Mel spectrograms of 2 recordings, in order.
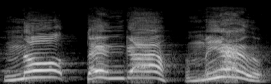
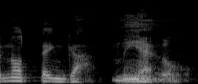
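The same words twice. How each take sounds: First: Loud, high, slow preacher's shout; rousing exhortation. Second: Low, soft, slow reassurance; calm prophet. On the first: Real, not acted. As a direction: hammer each word out to the congregation. Preacher exhorts his listeners. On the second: Retold or imitated. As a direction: quote the prophet quietly and steadily. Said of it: "el profeta le dice".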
